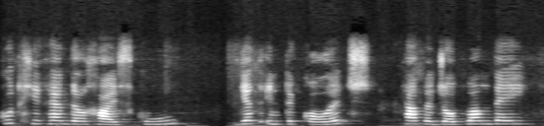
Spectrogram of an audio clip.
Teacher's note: So you want your voice to go up.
